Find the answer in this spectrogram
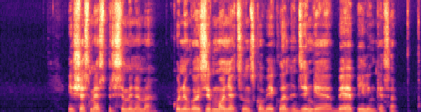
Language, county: Lithuanian, Vilnius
